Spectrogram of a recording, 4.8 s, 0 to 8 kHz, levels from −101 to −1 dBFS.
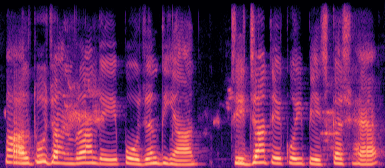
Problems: background sounds at intervals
